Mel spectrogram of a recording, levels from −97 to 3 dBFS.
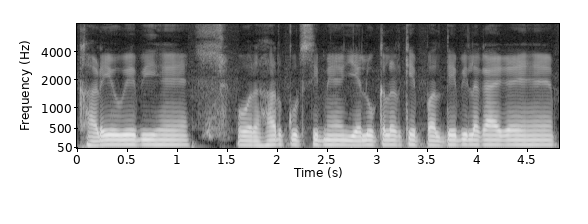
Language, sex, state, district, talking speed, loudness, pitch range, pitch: Hindi, male, Jharkhand, Deoghar, 200 wpm, -13 LUFS, 110-115 Hz, 110 Hz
